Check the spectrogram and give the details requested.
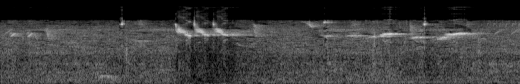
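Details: Female violaceous euphonia calling her partner: three piercing, downslurred high chips in quick succession, then a series of softer thin whistled notes.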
